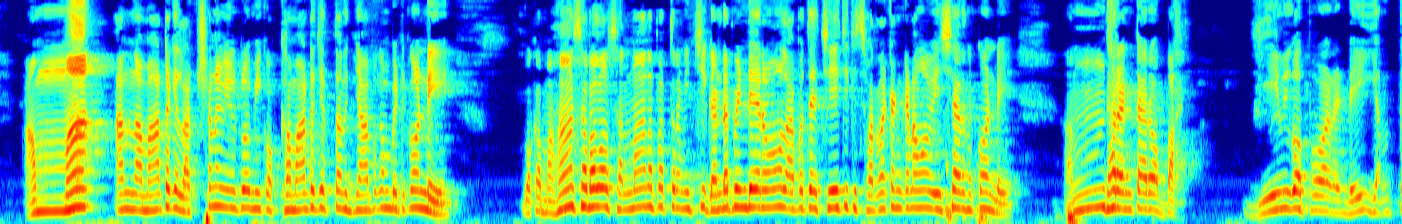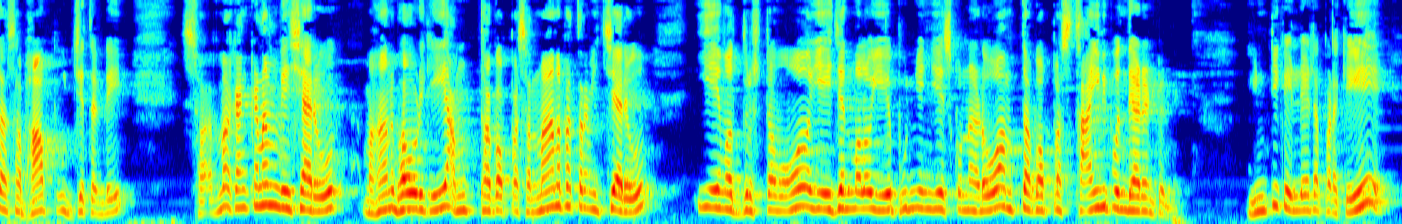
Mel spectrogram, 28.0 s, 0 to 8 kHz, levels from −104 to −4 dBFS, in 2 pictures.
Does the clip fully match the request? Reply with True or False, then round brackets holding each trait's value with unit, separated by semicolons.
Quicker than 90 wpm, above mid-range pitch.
True (105 wpm; 215 Hz)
